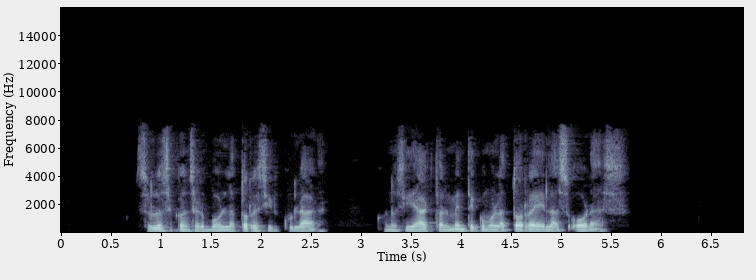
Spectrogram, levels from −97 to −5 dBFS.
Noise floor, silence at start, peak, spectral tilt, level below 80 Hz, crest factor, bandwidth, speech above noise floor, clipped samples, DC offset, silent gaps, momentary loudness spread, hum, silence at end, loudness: -63 dBFS; 0.75 s; -10 dBFS; -6 dB/octave; -58 dBFS; 20 dB; 8 kHz; 35 dB; under 0.1%; under 0.1%; 3.12-3.16 s; 12 LU; none; 1.2 s; -29 LUFS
